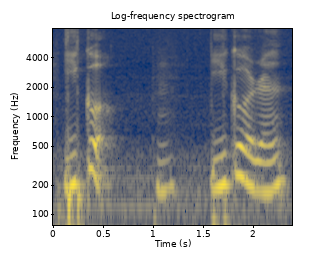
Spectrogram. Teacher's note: change E to rising tone, which is the second tone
